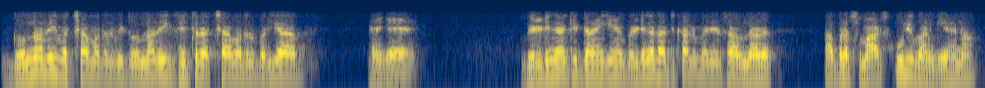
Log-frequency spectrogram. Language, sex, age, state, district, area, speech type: Punjabi, male, 45-60, Punjab, Mansa, urban, conversation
